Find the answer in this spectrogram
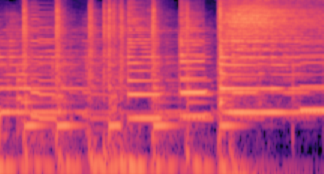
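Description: Qawwali instrumental music: harmonium playing a held-note melody over tabla strokes, with the low drum's pitch gliding down after several strokes.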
